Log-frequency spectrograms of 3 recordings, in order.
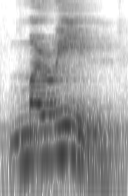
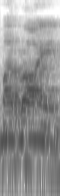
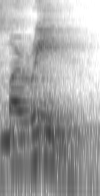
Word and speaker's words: marine: okay it's choir choir the next word is pronounced as marine and not my Ryan its marine okay Murray did you collect the receipt now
